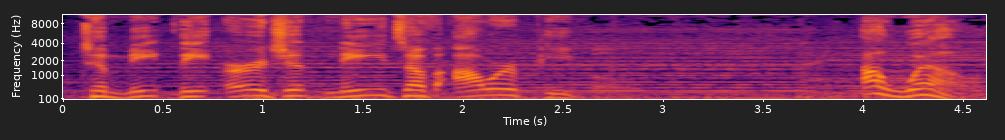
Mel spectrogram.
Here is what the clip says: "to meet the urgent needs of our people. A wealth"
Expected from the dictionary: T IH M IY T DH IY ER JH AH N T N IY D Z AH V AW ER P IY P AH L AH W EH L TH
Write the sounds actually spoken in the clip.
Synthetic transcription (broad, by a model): T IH M IY T DH IY ER JH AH N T N IY D Z AH V AW ER P IY P AH L AH W EH L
